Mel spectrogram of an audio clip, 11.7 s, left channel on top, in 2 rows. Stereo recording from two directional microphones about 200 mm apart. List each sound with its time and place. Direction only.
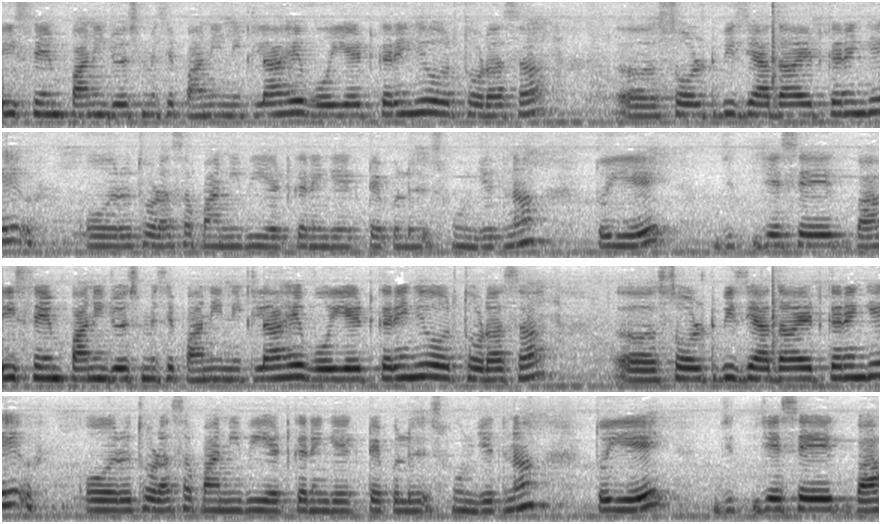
0.0 s a woman's voice: 45° right (ahead or behind)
